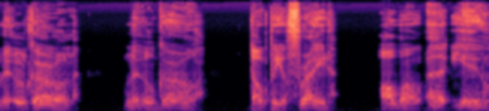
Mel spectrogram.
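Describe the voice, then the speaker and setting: A man uses a raspy, put-on character voice at a medium pitch. He goes at a very slow pace with long, frequent pauses. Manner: malevolent, feigning gentleness.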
